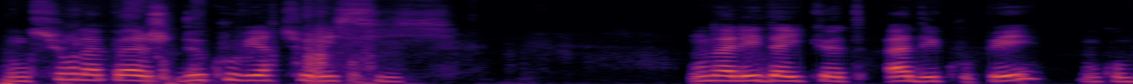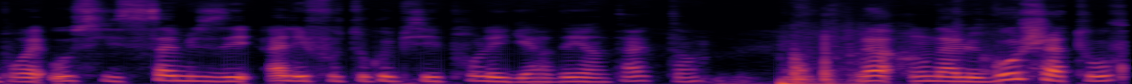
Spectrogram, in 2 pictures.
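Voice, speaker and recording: A woman's voice: mid-range voice, steady tone, moderate pace, warm tone, a little hiss or hum. A woman chatting through a scrapbooking haul, cheerful and enthusiastic as she shows each page. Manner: chatty, enthusiastic, fond of little words like "petite" and "hein". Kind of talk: casual show-and-tell haul.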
